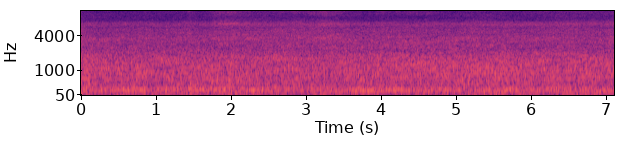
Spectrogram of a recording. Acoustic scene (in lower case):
street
